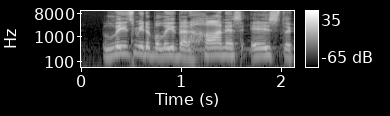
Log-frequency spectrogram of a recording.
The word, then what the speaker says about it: Honus: me to believe that if Hans evolved to Hannes that's how you pronounce it you know Hans Hannes I feel like that just leads me to believe that Hannes is the correct way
